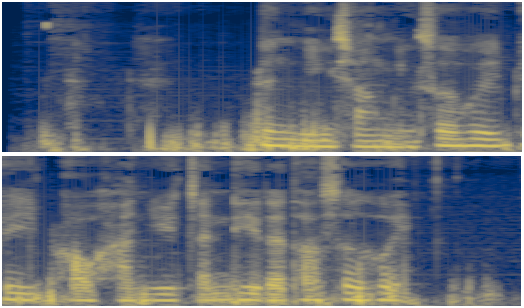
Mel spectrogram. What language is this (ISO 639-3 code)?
zho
